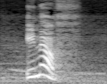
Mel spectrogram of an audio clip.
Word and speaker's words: enough: That is थ्रॉफ, तो it is GH are pronounced. Okay, F. Enough, F.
